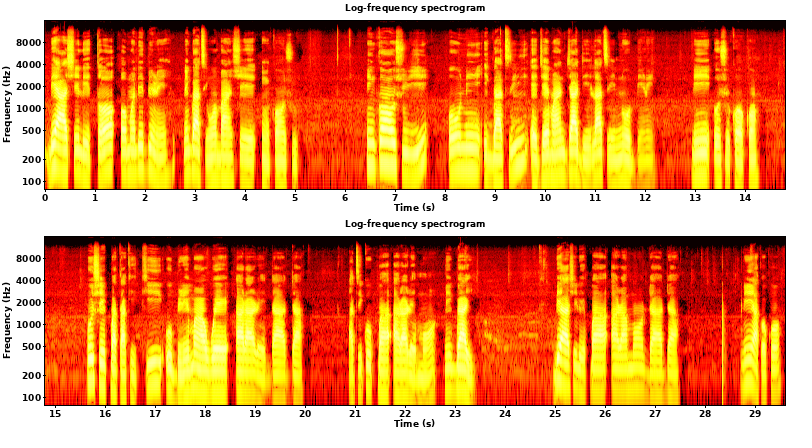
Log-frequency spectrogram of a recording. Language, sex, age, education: Yoruba, male, 30-45, tertiary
